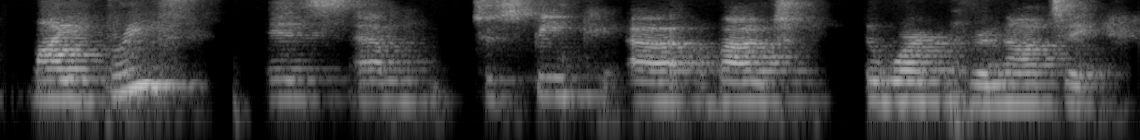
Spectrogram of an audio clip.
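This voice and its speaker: A woman speaks at a very slow pace with fairly even intonation. Her loudness swings widely, and room echo is audible. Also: medium pitch for a woman. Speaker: nun and anti-trafficking advocate. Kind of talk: conference talk. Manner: soft-spoken; hesitant.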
